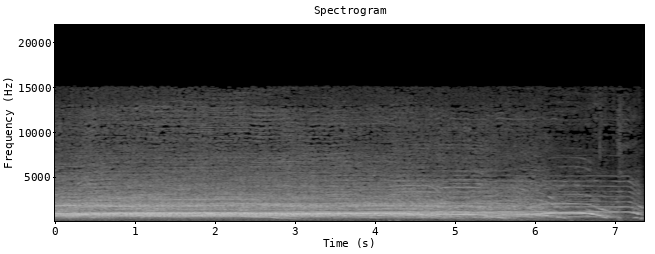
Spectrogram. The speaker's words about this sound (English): How many doctors I got in this house jump up and shout like you never shouted in your life?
